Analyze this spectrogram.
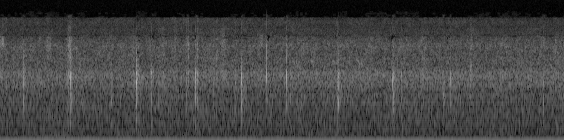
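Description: Faint light clicks at irregular spacing, two or three a second, over a steady low hiss.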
